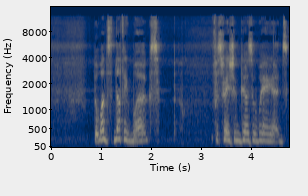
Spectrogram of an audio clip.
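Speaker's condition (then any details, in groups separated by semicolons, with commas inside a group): ALS; breathing apparatus audible in background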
